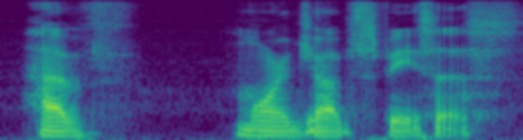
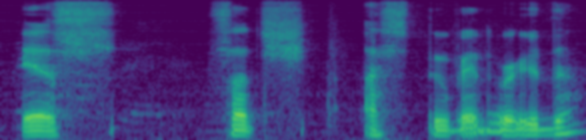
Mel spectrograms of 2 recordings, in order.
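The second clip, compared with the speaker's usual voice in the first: usual speaking voice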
